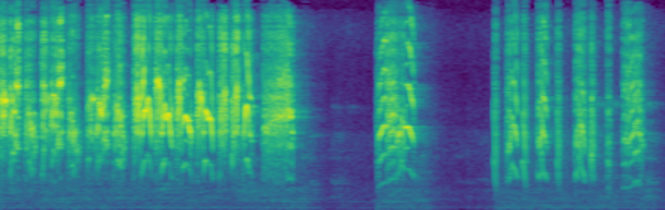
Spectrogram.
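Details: Crimson sunbird (sogon) therapy song to make a bird that has stopped singing sing again: a fast run of high, sharp, twittering notes, then a brief scratchy burst and a quicker stuttering phrase after short pauses.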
